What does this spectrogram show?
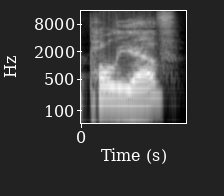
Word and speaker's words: Poilievre: You pronounce it Pierre Poilievre.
